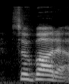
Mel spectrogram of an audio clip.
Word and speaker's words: Svoboda: make love great again you are Jay Stevens Bovada am i pronouncing your last name correctly so bought it okay it's say what kind of a name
